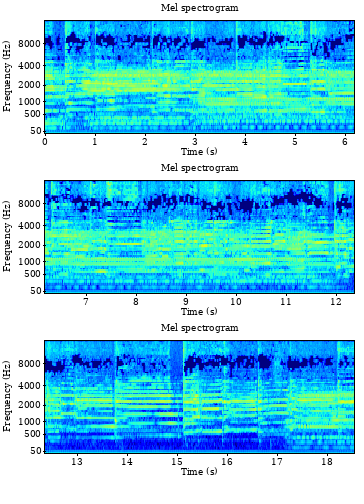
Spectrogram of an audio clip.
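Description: Contemporary concert music for solo violin and chamber ensemble: long-held bowed notes layered over a sustained low note, which drops out about twelve seconds in and returns near the end.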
